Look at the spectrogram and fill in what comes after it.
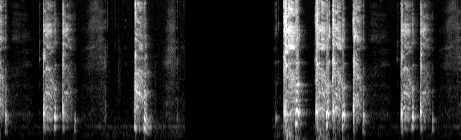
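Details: Cough from a young man, a sound effect recording.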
